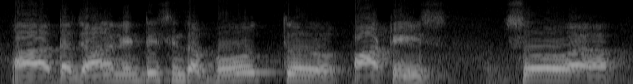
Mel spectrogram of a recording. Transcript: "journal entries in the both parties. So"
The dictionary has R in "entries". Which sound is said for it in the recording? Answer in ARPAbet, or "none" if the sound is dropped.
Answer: none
